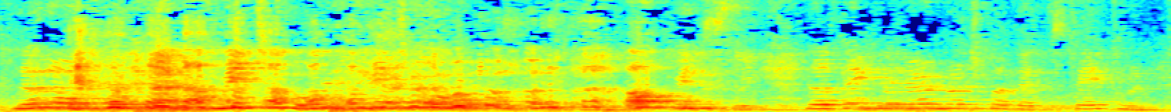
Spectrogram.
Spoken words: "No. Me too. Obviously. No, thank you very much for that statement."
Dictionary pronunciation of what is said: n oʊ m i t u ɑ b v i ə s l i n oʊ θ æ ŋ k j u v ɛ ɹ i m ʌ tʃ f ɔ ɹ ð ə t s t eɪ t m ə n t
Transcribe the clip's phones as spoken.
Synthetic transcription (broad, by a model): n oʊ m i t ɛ ɑ b v i ə s l i n oʊ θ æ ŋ k j u v ɛ ɹ i m ʌ tʃ f ɔ ɹ ð ə t s t eɪ t m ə n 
